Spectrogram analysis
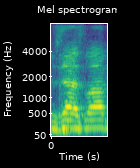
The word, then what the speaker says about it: Zaslav: this to happen because, Zaslav, how do you pronounce that? Zaslav. Zaslav, yeah.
